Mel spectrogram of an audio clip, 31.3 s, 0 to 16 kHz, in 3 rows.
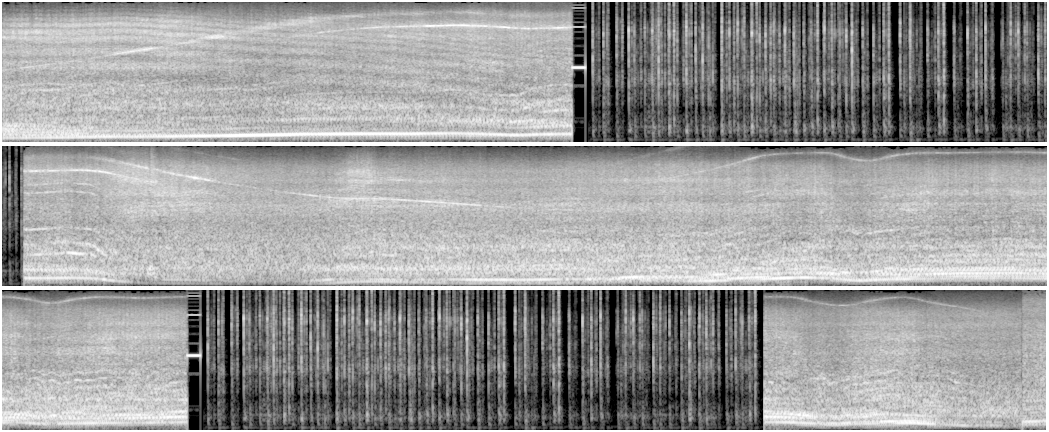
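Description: Duramax diesel V8 in a lifted mud truck revving hard under load in deep mud, its pitch rising and falling as the throttle is worked, with a high whistle rising and falling above it. The engine sound drops out twice, for about five seconds each time, near the first third and near the end.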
